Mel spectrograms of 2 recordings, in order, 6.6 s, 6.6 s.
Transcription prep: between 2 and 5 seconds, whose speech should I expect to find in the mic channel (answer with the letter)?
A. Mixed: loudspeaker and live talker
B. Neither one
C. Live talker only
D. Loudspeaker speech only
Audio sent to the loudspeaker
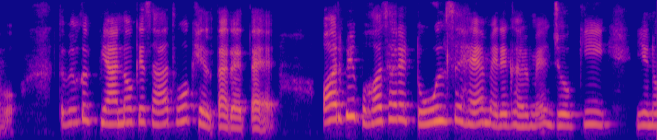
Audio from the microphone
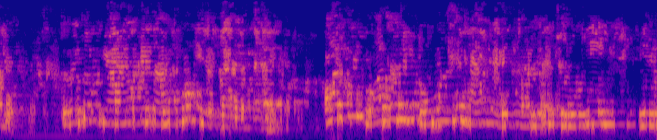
D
